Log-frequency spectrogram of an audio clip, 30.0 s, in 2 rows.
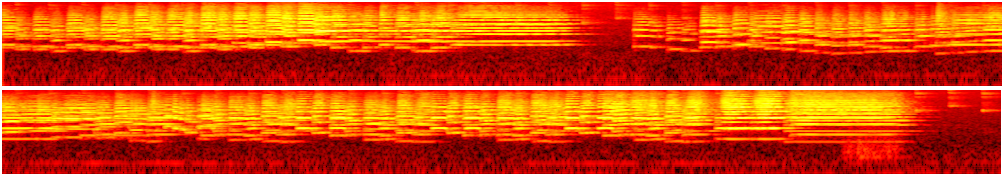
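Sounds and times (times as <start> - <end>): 
trumpet duet: 0.0 - 29.2.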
